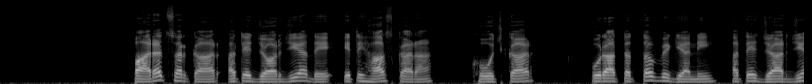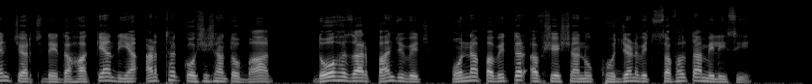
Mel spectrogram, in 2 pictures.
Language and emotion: Punjabi, neutral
